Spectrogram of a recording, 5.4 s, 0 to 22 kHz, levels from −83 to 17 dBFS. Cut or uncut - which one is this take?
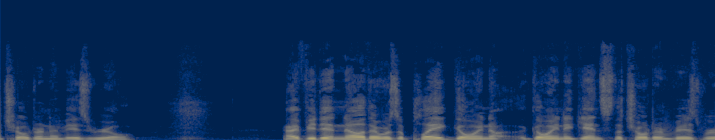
uncut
